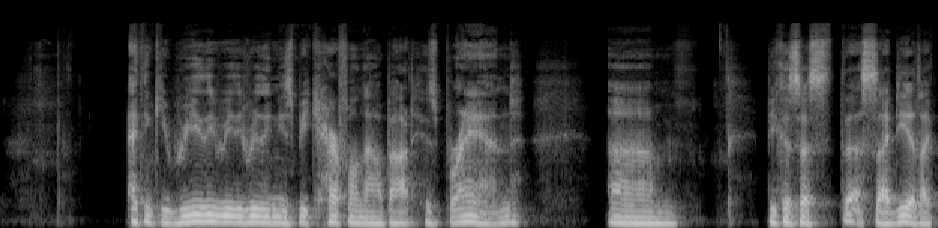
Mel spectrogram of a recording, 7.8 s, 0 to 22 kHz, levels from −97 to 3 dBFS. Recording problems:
none

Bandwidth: 14.5 kHz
